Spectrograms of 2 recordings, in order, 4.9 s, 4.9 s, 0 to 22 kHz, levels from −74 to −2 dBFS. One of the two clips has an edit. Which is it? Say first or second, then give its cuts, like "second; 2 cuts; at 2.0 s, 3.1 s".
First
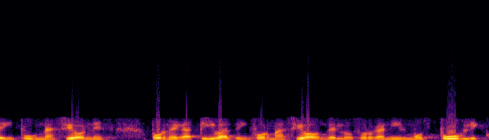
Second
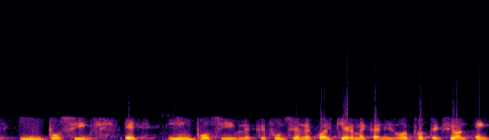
second; 1 cut; at 1.0 s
